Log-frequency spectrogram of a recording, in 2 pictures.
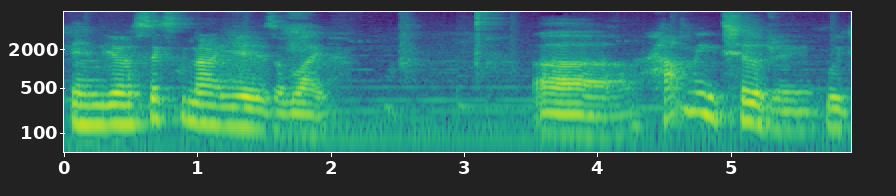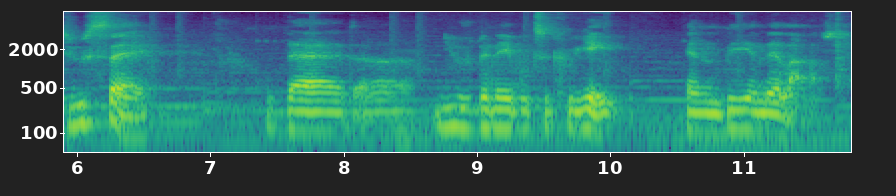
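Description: A male interviewer asks measured, courteous questions in a documentary setting. His voice carries a noticeable room echo, with soft music beneath it. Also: fairly low pitch. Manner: measured questioning, calls the guest sir. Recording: roomy room sound.

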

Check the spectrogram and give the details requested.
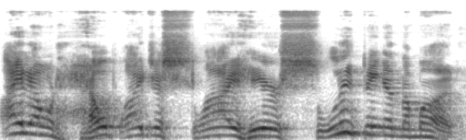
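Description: A man voicing a lazy, grumpy big fat male pig in a told story, loud and whiny. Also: animated, unhurried, heavily acted. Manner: whiny, loud and squealing high.

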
